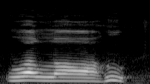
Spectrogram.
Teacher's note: फिर आगे अल्लाह के नाम को तफकीम के साथ पढ़ेंगे क्योंकि ज़बर है। वल्लाह बोल्ड पढ़ेंगे, ब्रॉड वाइज के साथ, फुल माउथ के साथ, स्ट्रॉन्गली आप इसको अदा करेंगे।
